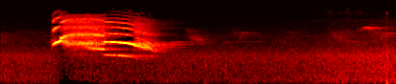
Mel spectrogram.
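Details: A yellow-headed caracara utters one abrupt, grating screech lasting roughly a second, harsh and harmonic-rich with a downward slur, followed by near silence and a faint thin whistle later.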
